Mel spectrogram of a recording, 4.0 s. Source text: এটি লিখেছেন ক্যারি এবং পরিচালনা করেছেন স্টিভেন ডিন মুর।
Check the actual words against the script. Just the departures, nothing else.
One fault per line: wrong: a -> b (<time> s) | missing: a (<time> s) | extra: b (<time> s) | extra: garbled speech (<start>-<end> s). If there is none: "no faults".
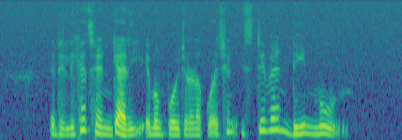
no faults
